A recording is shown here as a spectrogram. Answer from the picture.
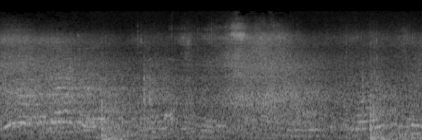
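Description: Ice hockey rink sound: indistinct voices from players and spectators in the hall, with two dull thuds, about a second in and near the end, and a brief high scraping hiss in the middle.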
